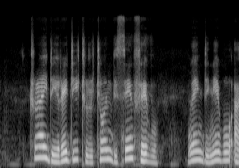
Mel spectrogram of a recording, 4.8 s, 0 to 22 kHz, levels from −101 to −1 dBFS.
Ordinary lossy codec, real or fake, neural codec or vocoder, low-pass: none; fake; codec, 32 kHz, 1.9 kbps, SNAC; 14.4 kHz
